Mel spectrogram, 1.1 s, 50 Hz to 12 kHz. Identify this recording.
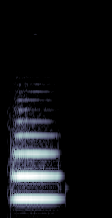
One-shot from Versilian Studios Chamber Orchestra 2: Community Edition sampling project.
Instrument family: Brass
Instrument: OldTrombone
Articulation: short
Note: F3
Midi note: 54
Room type: Band Rehearsal Space
Microphone: 2x SM-57 spaced pair
vsco-2, brass, multisample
